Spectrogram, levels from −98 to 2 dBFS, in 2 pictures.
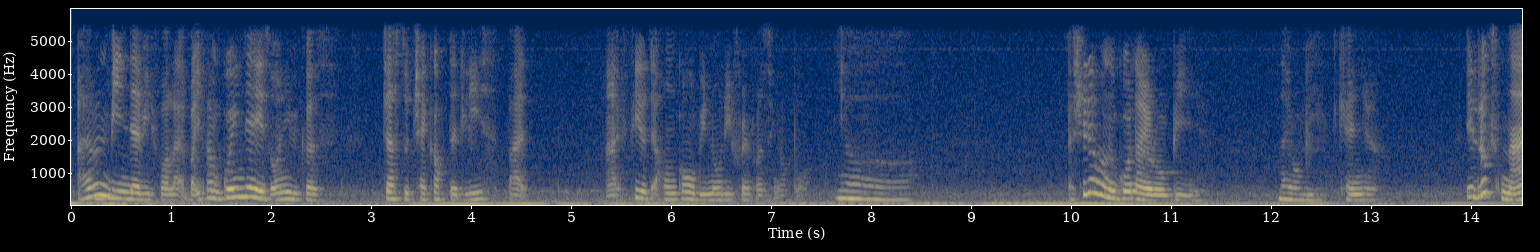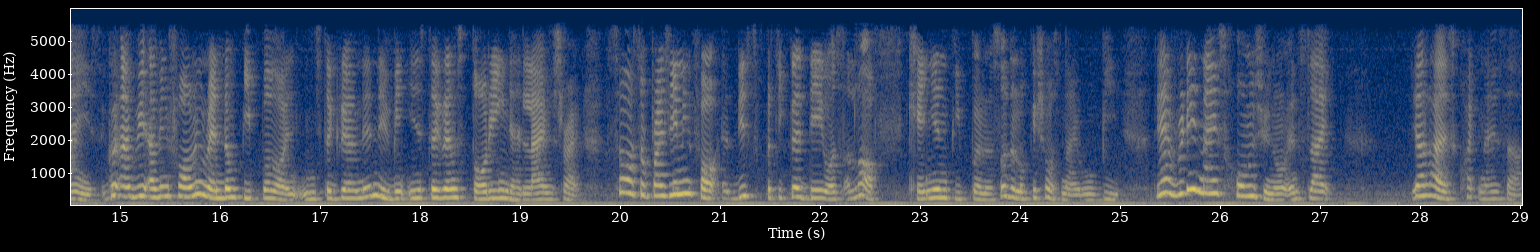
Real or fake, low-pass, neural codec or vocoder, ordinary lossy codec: real; 5.4 kHz; none; AAC, 48 kbps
